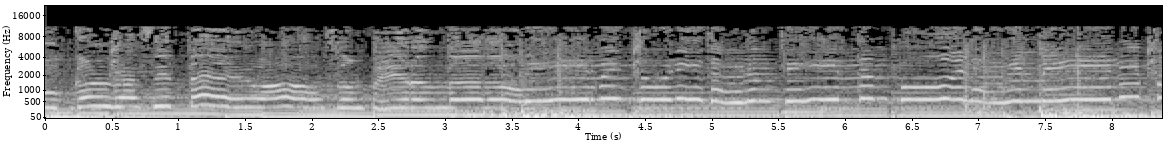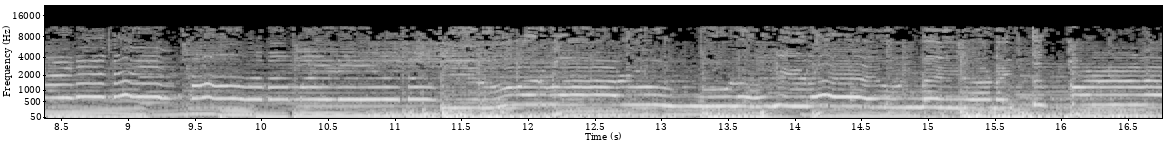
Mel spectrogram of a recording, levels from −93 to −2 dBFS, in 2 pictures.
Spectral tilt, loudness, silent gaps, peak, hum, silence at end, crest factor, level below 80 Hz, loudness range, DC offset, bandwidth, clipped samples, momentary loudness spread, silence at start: -5 dB/octave; -15 LUFS; none; -2 dBFS; none; 0 s; 12 dB; -20 dBFS; 1 LU; under 0.1%; 11.5 kHz; under 0.1%; 3 LU; 0 s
